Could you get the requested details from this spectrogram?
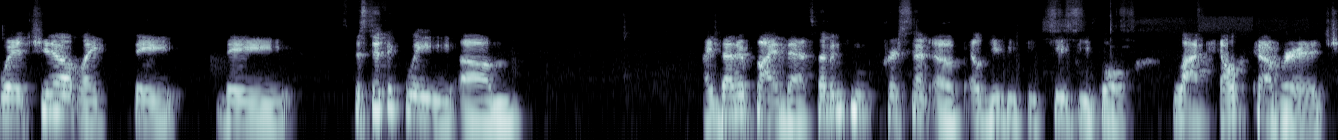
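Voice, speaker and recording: Bright and sharp in tone, a man talks at a fairly high pitch with long, frequent pauses. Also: ordinary pitch variation, fairly slow pace. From immigrant, grew up abroad. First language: not English. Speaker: tech worker, panel guest. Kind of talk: panel discussion. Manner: hesitant, many fillers.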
